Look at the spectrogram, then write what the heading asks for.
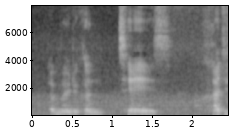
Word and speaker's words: Mudokon: It's made out of like a Mudokan tears.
